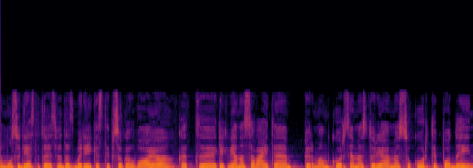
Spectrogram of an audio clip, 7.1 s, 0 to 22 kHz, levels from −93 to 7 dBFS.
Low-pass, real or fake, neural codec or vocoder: 9.9 kHz; real; none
